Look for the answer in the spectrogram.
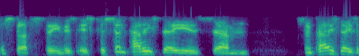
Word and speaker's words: St. Paddy's Day: is people calling St. Paddy's Day St. Patty's Day. – Yeah. – It's not the right way to say it.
